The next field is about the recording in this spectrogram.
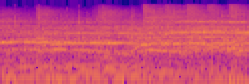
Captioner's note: cheers and applause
